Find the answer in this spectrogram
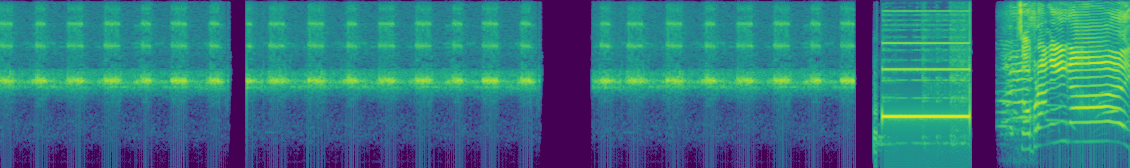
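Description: Cricket chirping in an even pulse of about three chirps a second, broken twice by short gaps. About eleven seconds in, a loud electronic bleep lasts about a second, and a voice starts talking after it.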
